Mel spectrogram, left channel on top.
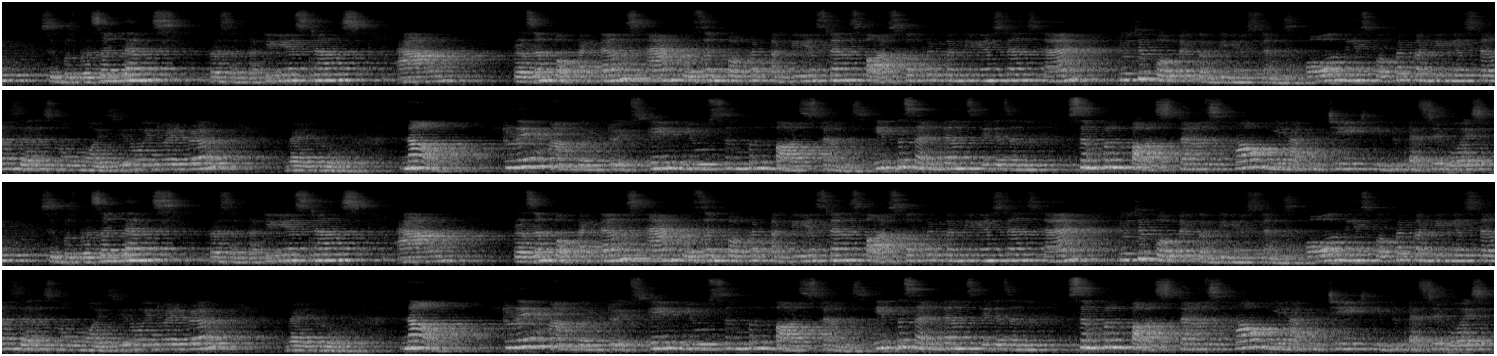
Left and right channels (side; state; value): both; identical; correlation 1.00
